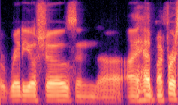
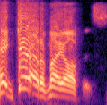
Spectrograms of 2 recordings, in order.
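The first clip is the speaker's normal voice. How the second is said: very high, swooping voice from a raised throat; 11 semitones higher than usual. Showing how the throat rises for a character: raised-throat Lionel Hutz voice. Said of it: "your throat goes up like that".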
